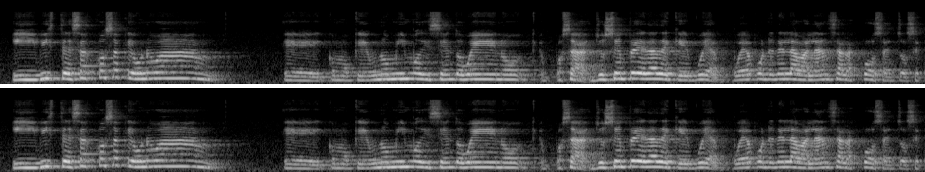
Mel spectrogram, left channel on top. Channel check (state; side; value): identical; both; correlation 1.00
